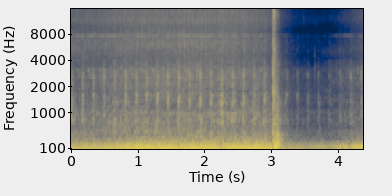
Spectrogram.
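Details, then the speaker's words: Volvo engine idling while being warmed up: a regular deep knock about three times a second over the idle. The owner is unsure whether the gauge shows real low oil pressure; oil pump and water pump to be changed. Cause unconfirmed. "So what I'm doing now, engine's knocking as you can hear."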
